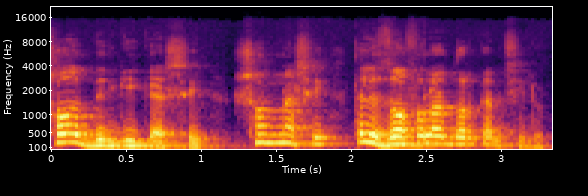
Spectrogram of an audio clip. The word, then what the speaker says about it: সন্ন্যাসী: একইভাবে সন্ন্যাসী এই শব্দও কিন্তু জফলা কোন কাজ করে নাই। আপনি যদি দেখেন যেমন স নয়ন আকার সন্না স দীর্ঘিকাশী সন্ন্যাসী তাহলে জফলার দরকার ছিল কি?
